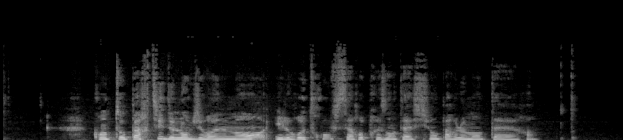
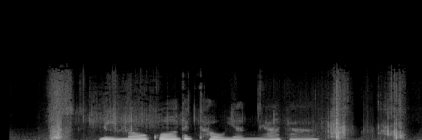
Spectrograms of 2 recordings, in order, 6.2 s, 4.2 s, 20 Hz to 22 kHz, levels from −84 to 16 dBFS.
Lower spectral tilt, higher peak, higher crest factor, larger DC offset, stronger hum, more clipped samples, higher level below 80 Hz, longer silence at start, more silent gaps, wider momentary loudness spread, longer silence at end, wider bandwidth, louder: about the same, -6 dB/octave vs -7 dB/octave; about the same, -2 dBFS vs -2 dBFS; second, 16 dB vs 22 dB; neither; neither; neither; about the same, -64 dBFS vs -68 dBFS; first, 0.65 s vs 0.5 s; neither; first, 16 LU vs 13 LU; first, 0.85 s vs 0.2 s; first, 13 kHz vs 11 kHz; first, -17 LUFS vs -23 LUFS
